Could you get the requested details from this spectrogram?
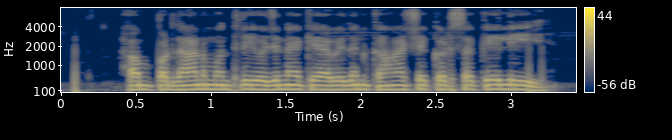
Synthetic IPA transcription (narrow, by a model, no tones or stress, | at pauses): həmpɾəd̪ʱaːnmə̃nt̪ɾijoːd͡ʒnakeaːʋeːd̪ənkɐɦãsekəɾsəkeːliː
